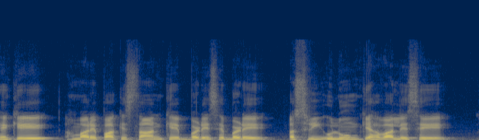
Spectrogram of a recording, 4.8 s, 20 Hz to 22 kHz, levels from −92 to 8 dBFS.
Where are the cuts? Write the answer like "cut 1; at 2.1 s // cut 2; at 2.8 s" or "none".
cut 1; at 2.7 s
